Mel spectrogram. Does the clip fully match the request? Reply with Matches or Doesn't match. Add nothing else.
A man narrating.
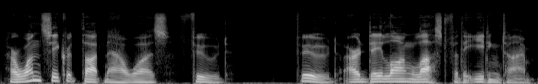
Matches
